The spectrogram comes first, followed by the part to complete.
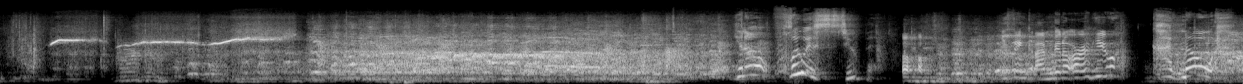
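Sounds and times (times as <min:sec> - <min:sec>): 
person whistling a short high tune in a living room: 0:00.5 - 0:03.0
laughter: 0:00.8 - 0:07.4, 0:09.0 - 0:10.7, 0:11.6 - 0:12.4
speech: 0:08.4 - 0:12.3.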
